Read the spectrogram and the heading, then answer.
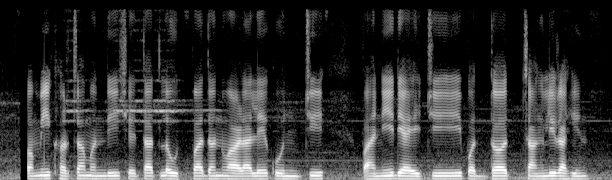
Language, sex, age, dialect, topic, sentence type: Marathi, male, 25-30, Varhadi, agriculture, question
